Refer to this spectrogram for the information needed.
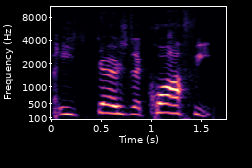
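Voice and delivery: put-on loud, slow, overdone New York accent; mock New York accent. Cohost mocks the wrestler's promo, hammed-up New York accent. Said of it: "a New York accent".

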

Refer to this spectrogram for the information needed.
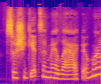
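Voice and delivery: ordinary talk, nothing marked

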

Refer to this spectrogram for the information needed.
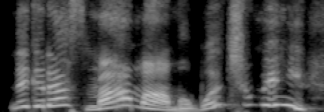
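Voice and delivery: high, disbelieving squeal; can't believe what mama just said; incredulous outburst. Retold or imitated. Daughter reacting to her mother's funeral joke, high disbelief.

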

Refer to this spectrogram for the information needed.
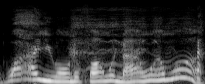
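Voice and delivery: high, incredulous protest; retold exasperated disbelief. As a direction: question it as utterly absurd. Appalled at wife calling emergency line.

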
